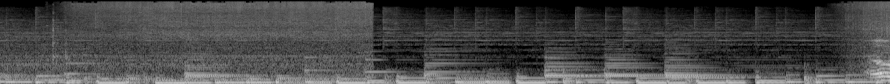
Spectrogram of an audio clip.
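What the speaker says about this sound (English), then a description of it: "frying rabbit without any cover, without whatever, just on dry pan" Rabbit pieces frying in a dry pan with no oil or cover, a close, steady crackling sizzle throughout, with background music.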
